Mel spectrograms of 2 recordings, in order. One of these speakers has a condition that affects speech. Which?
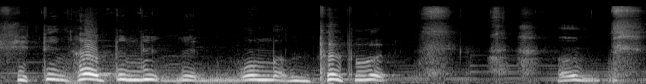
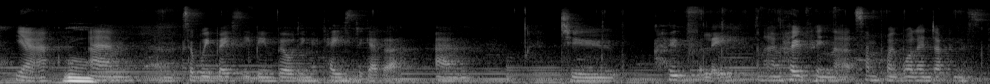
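The first: cerebral palsy; can struggle with communication.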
